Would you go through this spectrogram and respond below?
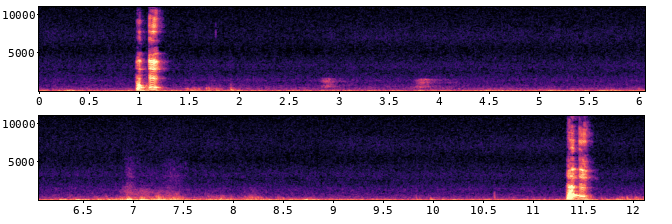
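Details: An unusually severe, persistent bout of hiccups: two sharp, brief hiccups about ten seconds apart in a quiet room.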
